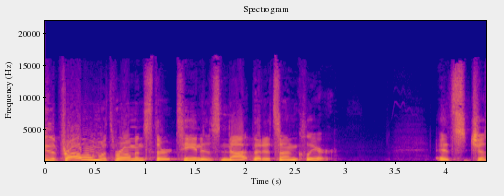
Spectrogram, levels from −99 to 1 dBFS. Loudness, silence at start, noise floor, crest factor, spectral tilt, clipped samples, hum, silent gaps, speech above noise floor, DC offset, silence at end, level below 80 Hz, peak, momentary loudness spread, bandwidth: -26 LUFS; 0 s; -73 dBFS; 18 dB; -4 dB/octave; under 0.1%; none; none; 47 dB; under 0.1%; 0 s; -70 dBFS; -8 dBFS; 4 LU; 16.5 kHz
